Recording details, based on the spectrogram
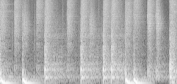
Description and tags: monster beat high hat
funky beat raw dirty distorted drum
beat, dirty, drum, funky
